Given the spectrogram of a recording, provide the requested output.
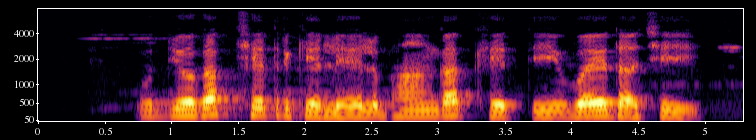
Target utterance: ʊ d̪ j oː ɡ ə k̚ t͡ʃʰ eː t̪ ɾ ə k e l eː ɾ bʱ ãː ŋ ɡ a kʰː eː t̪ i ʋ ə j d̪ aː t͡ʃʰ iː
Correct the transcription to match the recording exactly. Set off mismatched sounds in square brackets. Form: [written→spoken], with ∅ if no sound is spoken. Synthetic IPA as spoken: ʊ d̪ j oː ɡ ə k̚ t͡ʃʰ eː t̪ ɾ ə k e l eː [ɾ→l] bʱ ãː ŋ ɡ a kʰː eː t̪ i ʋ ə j d̪ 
